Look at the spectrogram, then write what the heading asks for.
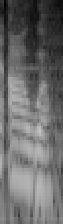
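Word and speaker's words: hour: डी है, I will be back with in एन आवर। आवर के साथ आप एन यूज़ करेंगे क्योंकि इसमें आपके पास एच साइलेंट है और आपके पास जो साउंड निकलती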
